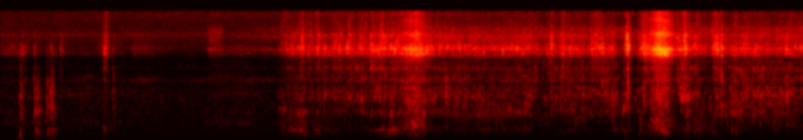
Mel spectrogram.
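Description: Garden hose running water into a plastic bucket, coming on about three seconds in as a steady rush, with splashing as a sweet potato is rubbed clean under the flow. A few small splashes of the potato in the water come before it.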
